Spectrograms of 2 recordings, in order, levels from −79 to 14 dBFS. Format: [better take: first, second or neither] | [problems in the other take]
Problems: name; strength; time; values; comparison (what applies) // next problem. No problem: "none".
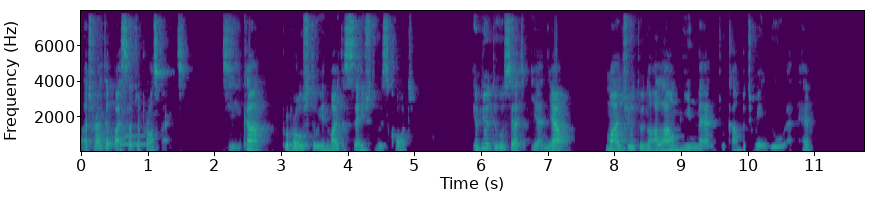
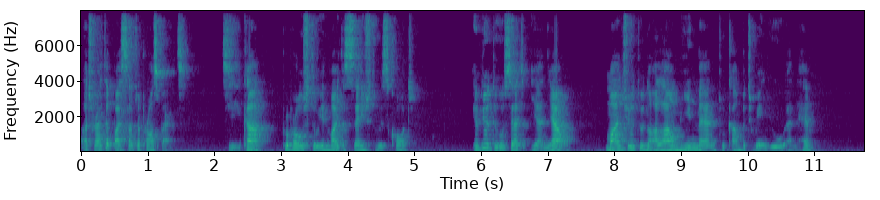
second | noise reduction (classical method spectral subtraction)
